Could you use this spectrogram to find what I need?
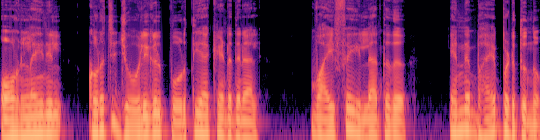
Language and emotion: Malayalam, fearful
